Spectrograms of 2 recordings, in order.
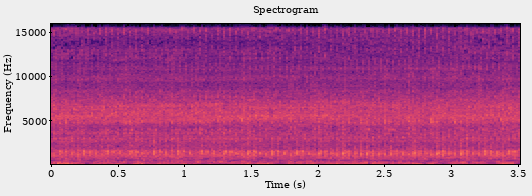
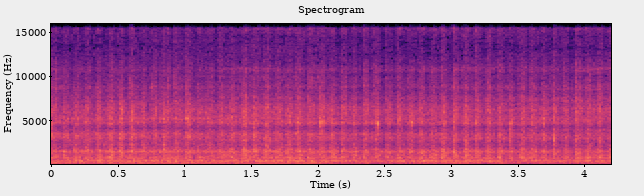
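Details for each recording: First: Toyota Fortuner diesel after repair of a loud noise at the front of the engine bay (bearing and brushes replaced): steady, even idle with ordinary injector clatter and no whine or rattle from the front; the noise is gone. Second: Toyota Fortuner idling with a loud, fast mechanical clatter at the front of the engine bay, about four pulses a second, before the belt is removed; traced by spinning pulleys to a worn alternator bearing.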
